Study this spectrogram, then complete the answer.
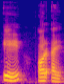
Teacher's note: ए और ए ये कंठ तालव्य है अर्थात ये कंठ तालव्य से बोले जाते हैं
